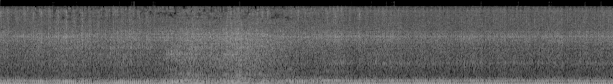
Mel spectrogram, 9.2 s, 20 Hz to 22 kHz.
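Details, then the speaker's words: 1988 BMW E30 M3 cold after sitting 6 months: loud, deep exhaust at a steady cold idle, even beat, no knocks or misses; normal cold idle. "It's got a really loud exhaust, but it sounds good."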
